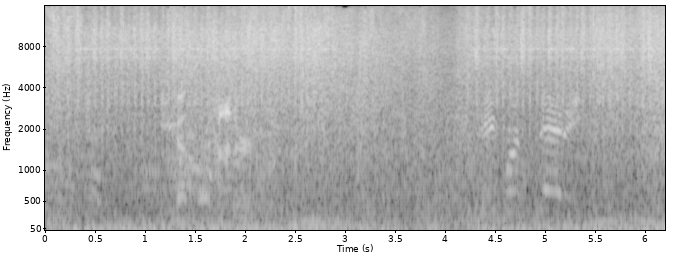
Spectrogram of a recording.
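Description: A mounted gun fires in rapid bursts.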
